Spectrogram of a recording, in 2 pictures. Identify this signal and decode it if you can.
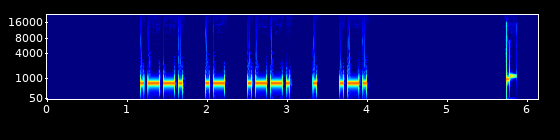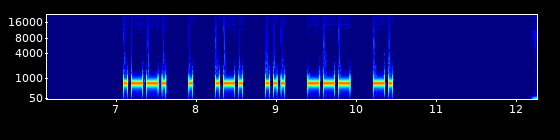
Morse code, heard as a keyed tone, about 25 wpm, spaced as for 18 wpm, 700 Hz. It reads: PAPER PERSON
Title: 2x Character Spacing - Top 500 Words - 25wpm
